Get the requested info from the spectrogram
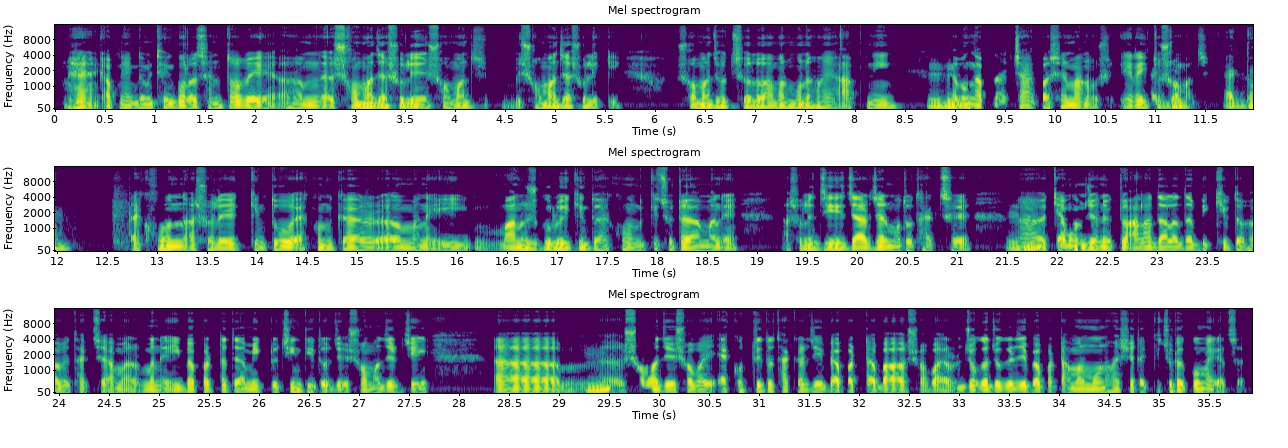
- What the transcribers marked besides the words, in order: other background noise; static; tapping
- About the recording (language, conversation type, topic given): Bengali, unstructured, সুন্দর সমাজ গড়ে তুলতে আমাদের কী করা উচিত?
